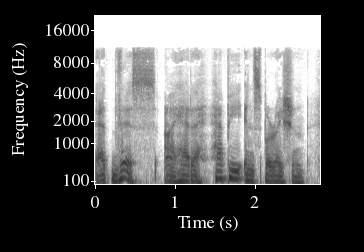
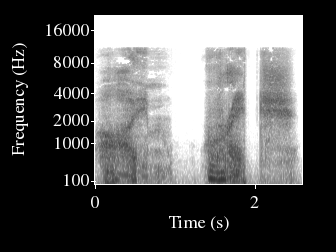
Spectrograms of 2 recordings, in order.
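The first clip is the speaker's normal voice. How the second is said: hushed, secretive whisper; 3 semitones higher, 4 dB quieter than usual. A narrator's reading. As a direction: whisper it like a great secret, pausing midway. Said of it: "lowering his voice to a whisper".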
